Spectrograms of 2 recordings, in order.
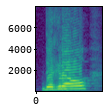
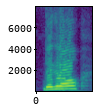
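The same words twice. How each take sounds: Both takes have the same delivery.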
